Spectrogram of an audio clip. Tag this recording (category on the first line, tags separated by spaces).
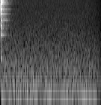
Sound effects > Other mechanisms, engines, machines
sample click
